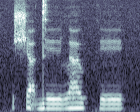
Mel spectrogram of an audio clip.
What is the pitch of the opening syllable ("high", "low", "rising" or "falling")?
falling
